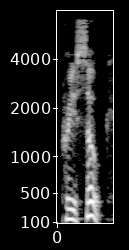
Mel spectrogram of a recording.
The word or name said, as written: presoak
